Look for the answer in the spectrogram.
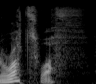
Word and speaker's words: Wrocław: It's a place called Wrocław, which is in Poland.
